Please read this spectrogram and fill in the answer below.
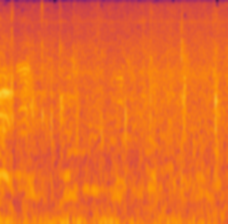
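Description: Wind buffeting an outdoor microphone with a steady low rumble, under faint shouts from players across a football pitch.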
